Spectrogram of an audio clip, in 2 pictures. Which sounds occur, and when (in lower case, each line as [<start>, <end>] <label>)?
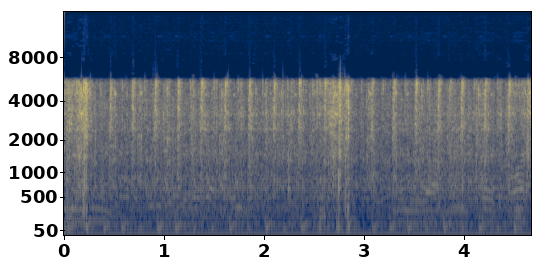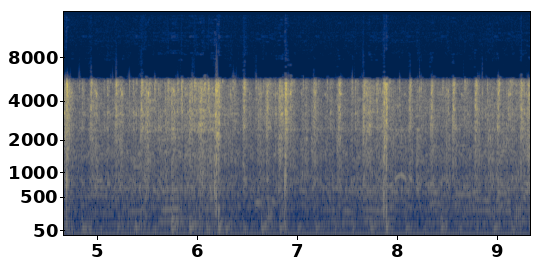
[0.00, 0.26] generic impact sounds
[0.00, 9.33] fill (with liquid)
[0.00, 9.33] speech noise
[0.00, 9.33] mechanisms
[2.45, 2.87] generic impact sounds
[4.53, 4.75] generic impact sounds
[5.36, 6.25] generic impact sounds
[6.61, 6.96] generic impact sounds
[7.53, 7.88] generic impact sounds
[9.00, 9.33] generic impact sounds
